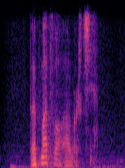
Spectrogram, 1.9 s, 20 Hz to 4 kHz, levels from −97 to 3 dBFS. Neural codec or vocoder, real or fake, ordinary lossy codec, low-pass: codec, 16 kHz, 0.5 kbps, X-Codec, HuBERT features, trained on balanced general audio; fake; Opus, 64 kbps; 3.6 kHz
